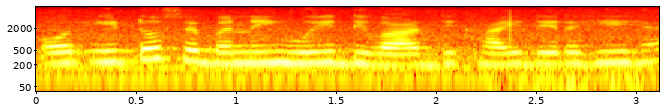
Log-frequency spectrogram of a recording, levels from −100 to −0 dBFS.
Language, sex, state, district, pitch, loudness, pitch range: Hindi, female, Haryana, Jhajjar, 225 Hz, -14 LUFS, 215-235 Hz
